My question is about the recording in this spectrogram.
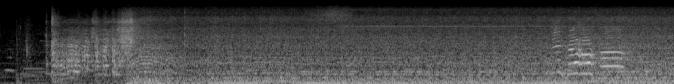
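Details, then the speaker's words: Porsche Cayenne Turbo after an oil change and the intake pipe and sensors were refitted. Starter whirr, then the engine catches and settles into a steady, even idle; the earlier engine noise is gone. "let's see if it'll run for a little bit longer but yeah the noise to me had gone which yeah I'm quite excited"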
